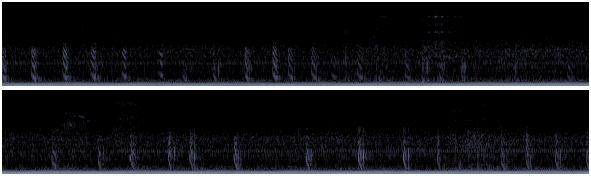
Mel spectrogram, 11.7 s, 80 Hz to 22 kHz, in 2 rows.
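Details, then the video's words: A 5-year-old female pet chinchilla gives quick, squeaky chirps in rapid bursts, a happy, contented sound she makes when her owner sits down to give her scratches and attention. "Actual chinchilla chirping, content/happy chinchilla sound (improved)"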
